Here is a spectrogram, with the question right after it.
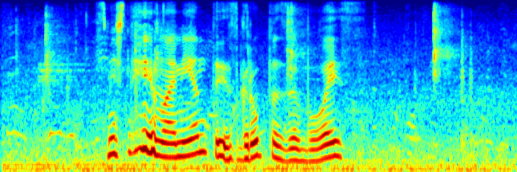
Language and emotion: Russian, positive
